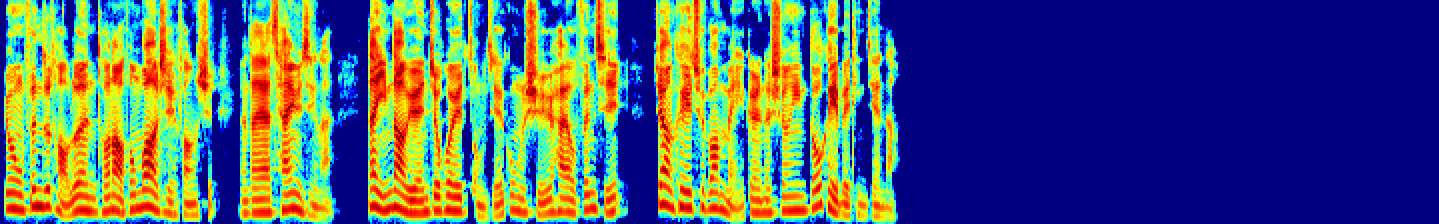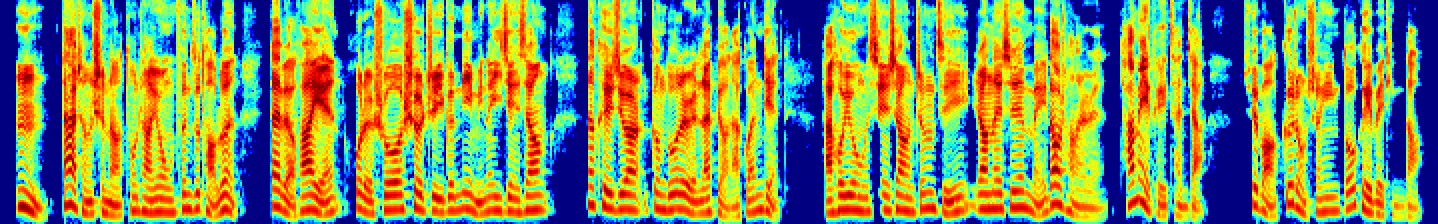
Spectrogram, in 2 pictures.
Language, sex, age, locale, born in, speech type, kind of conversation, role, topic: Chinese, male, 20-24, zh-CN, China, read, expert-assistant, expert, 如果要让一座城市变得更宜居，有哪些实用的规划方法可以参考？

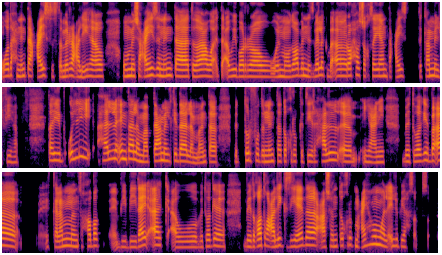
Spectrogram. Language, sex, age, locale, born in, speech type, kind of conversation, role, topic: Arabic, female, 30-34, ar-EG, Egypt, conversation, advice, advisor, إزاي أتعامل مع ضغط إني أتماشى مع الناس من غير ما أفقد نفسي؟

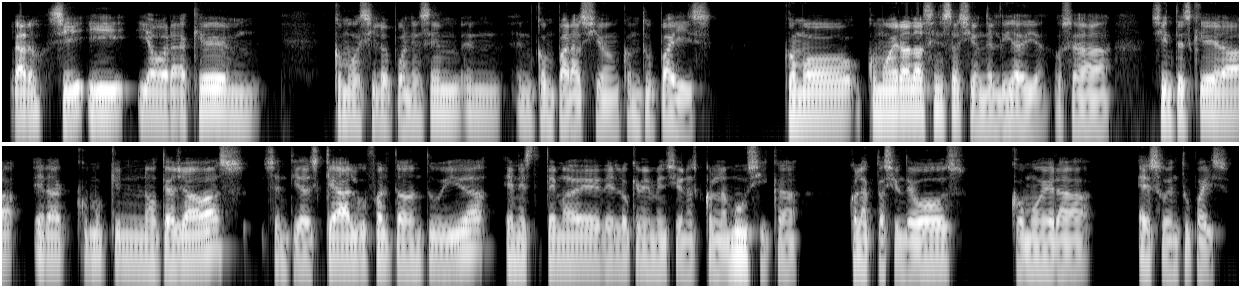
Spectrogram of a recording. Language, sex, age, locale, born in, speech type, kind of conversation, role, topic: Spanish, male, 25-29, es-CO, Colombia, conversation, unstructured, none, ¿Has sentido que, aunque trabajes, el dinero no te alcanza para vivir bien?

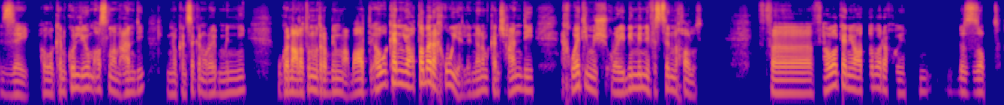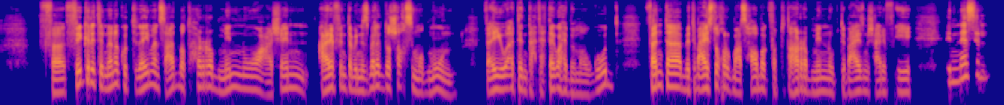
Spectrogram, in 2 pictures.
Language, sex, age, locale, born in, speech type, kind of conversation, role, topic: Arabic, male, 30-34, ar-EG, Egypt, conversation, podcast, guest, إيه أكبر نقطة تحوّل حصلت لك في حياتك؟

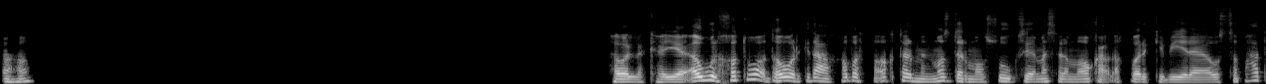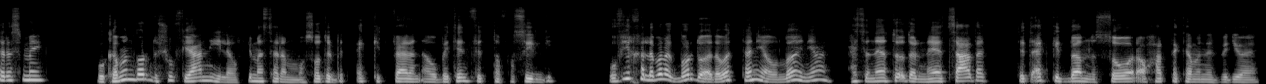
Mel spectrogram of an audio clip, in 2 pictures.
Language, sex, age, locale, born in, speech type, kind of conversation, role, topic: Arabic, male, 25-29, ar-EG, Egypt, read, expert-assistant, expert, إزاي أقدر أتابع وأقيّم مصداقية الأخبار اللي بتنتشر على السوشيال ميديا؟ فيه أدوات أو تقنيات معينة ممكن تساعدني؟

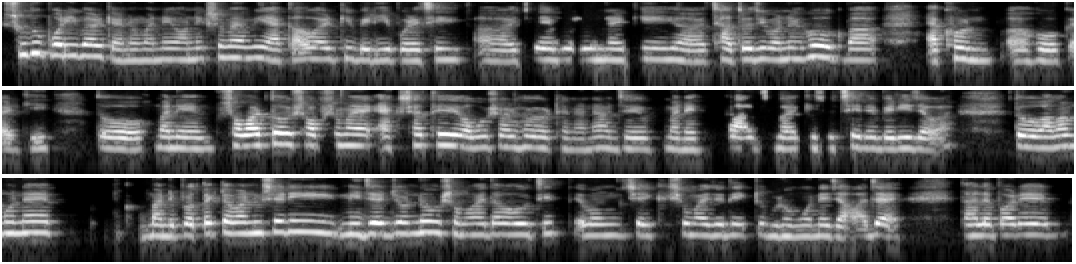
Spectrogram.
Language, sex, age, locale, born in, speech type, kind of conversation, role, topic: Bengali, female, 30-34, bn-IN, India, conversation, unstructured, none, আপনি কি মনে করেন ভ্রমণ মন খারাপ কাটাতে সাহায্য করে?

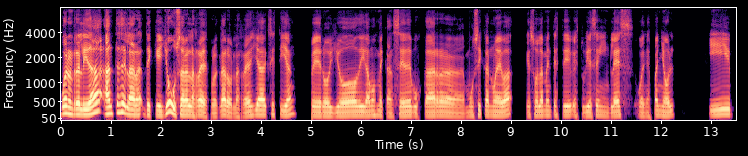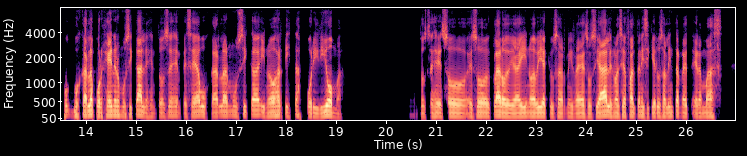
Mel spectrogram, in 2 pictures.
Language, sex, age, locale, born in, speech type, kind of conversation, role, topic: Spanish, male, 45-49, es-VE, Venezuela, conversation, podcast, guest, ¿Cómo descubrías nuevos artistas antes de las redes sociales?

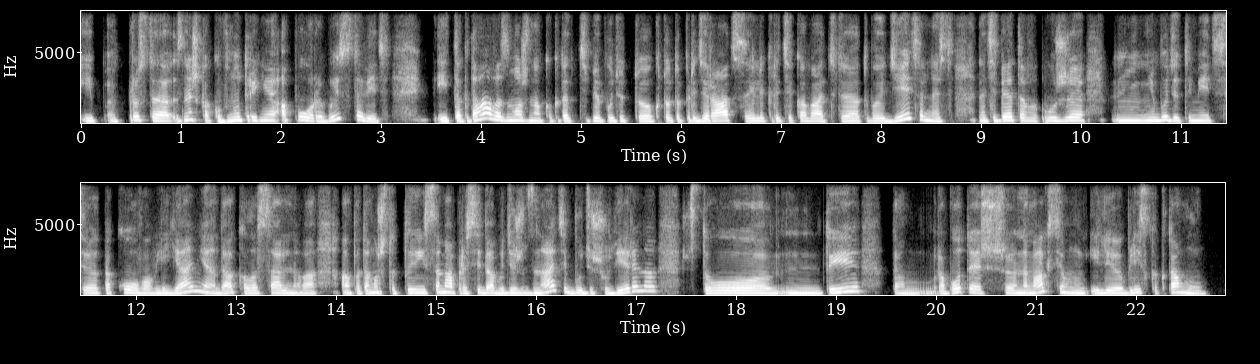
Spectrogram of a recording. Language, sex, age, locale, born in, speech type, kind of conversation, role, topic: Russian, female, 30-34, ru-RU, Ukraine, conversation, advice, advisor, Как мне лучше справляться с сильной эмоциональной реакцией на критику?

